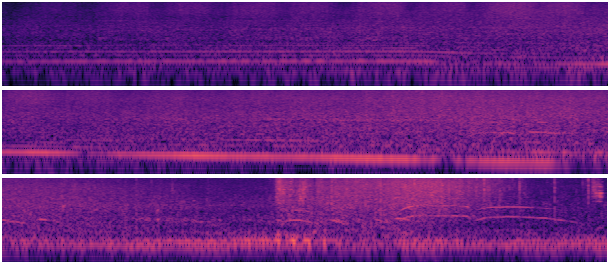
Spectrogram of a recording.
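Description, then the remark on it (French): A motorboat towing a water skier, its engine droning steadily, its pitch sliding lower as it passes, over a wash of water and wind, with a few high chirping sounds near the end. “Ah, le ski nautique, c'est chouette”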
